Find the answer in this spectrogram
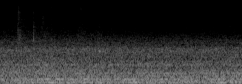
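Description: A steady mechanical hum with an even hiss beneath it, unchanging throughout: background machine noise in a garage.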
